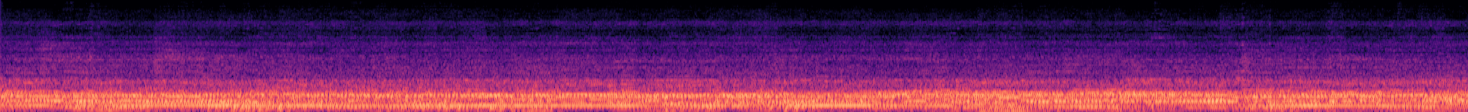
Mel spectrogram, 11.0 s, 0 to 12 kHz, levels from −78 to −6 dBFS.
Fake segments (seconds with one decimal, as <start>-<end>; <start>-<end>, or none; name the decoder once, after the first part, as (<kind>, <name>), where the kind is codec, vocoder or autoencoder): 0.0-11.0 (codec, SNAC)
